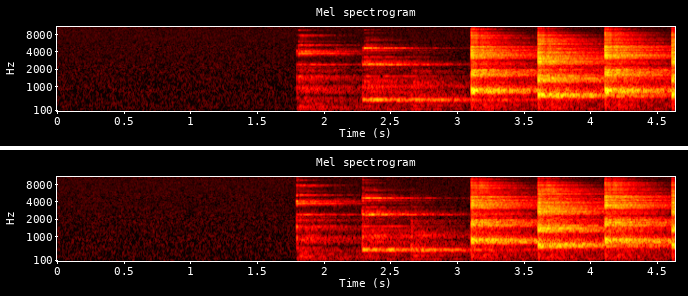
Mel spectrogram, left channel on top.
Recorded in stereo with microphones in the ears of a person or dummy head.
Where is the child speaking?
No child speaking in this recording.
